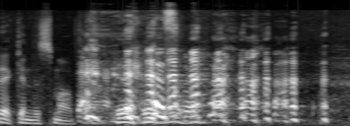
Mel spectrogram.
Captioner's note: laughter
